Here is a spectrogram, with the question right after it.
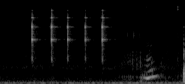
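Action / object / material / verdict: tap / glass pendant / glass / none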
